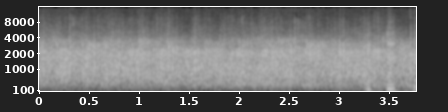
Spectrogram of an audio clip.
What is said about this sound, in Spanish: esto merece un aplauso, por favor.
